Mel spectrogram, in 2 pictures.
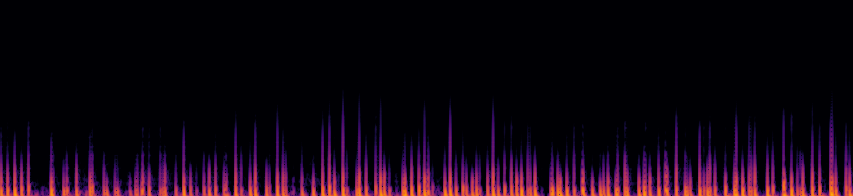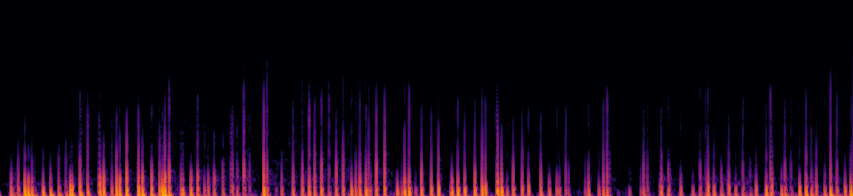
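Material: Cork.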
